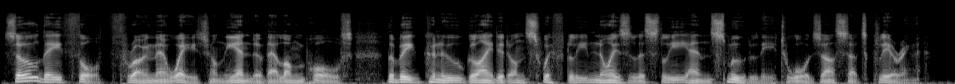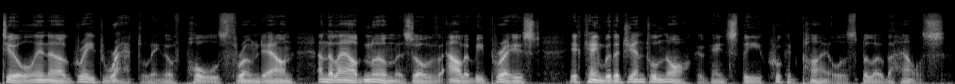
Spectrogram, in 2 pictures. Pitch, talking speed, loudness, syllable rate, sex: 90 Hz, 175 wpm, -21 LUFS, 4.4 syllables/s, male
